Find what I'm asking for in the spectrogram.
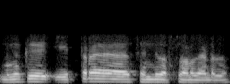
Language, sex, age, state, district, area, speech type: Malayalam, male, 18-30, Kerala, Pathanamthitta, rural, conversation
